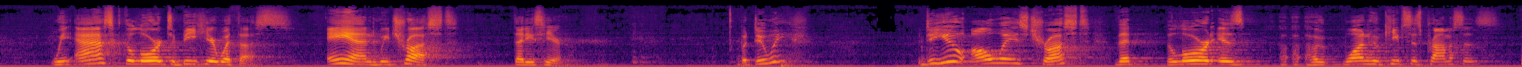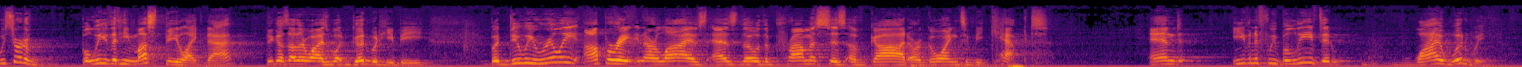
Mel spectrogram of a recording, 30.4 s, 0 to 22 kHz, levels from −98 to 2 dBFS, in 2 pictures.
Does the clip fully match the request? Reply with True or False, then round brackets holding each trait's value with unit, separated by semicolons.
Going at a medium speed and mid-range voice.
True (150 wpm; 175 Hz)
